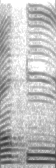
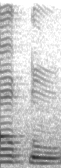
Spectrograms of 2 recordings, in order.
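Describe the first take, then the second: First: আকো said with rounded lips, the ক turned into a round vowel; wrong rounded আকো. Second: আকো with an unrounded mouth and a knocked ক; correct আকো. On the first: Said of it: "এভাবে বলে না". (ভুল উচ্চারণ, মুখ গোল করে আকো) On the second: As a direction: keep the lips flat and bounce the ক in আকো. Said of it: "মুখ গোল করবে না". (মুখ গোল না করে সঠিক আকো) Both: Shown as a demonstration.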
